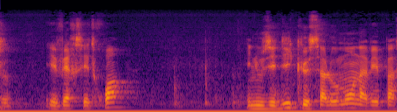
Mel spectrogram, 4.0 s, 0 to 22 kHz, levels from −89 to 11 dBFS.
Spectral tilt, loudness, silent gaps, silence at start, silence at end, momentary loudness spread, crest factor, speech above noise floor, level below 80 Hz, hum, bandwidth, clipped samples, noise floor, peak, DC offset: -3.5 dB/octave; -19 LUFS; none; 0 s; 0 s; 10 LU; 20 dB; 27 dB; -70 dBFS; none; 15.5 kHz; under 0.1%; -46 dBFS; 0 dBFS; 5%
